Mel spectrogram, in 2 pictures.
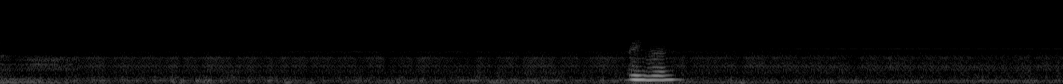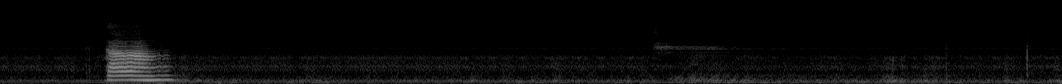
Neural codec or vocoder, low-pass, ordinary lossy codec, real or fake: codec, 16 kHz, 0.5 kbps, FunCodec, trained on LibriTTS, 25 frames a second; 7.2 kHz; none; fake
